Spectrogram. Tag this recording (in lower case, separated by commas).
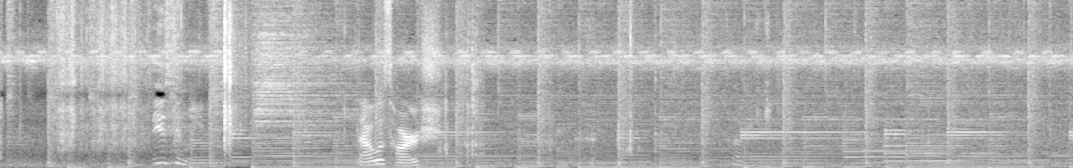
music, speech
